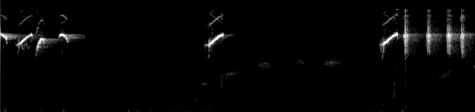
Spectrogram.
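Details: Song of the scarlet-headed flowerpecker, known as kemade or cabe cabean, used as a tutor and lure: clusters of sharp rising slurs separated by silence, faint soft lower notes, then a quick burst of high ticking.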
